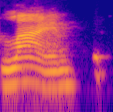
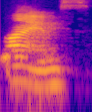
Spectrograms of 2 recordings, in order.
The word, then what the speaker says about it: Lyme: And I learned from listening to you that it's pronounced Lyme, not limes, and it is not an allergy to limes.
